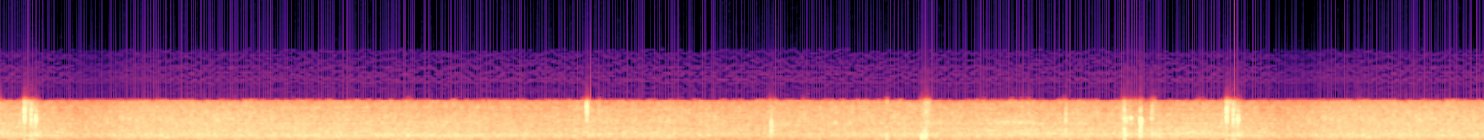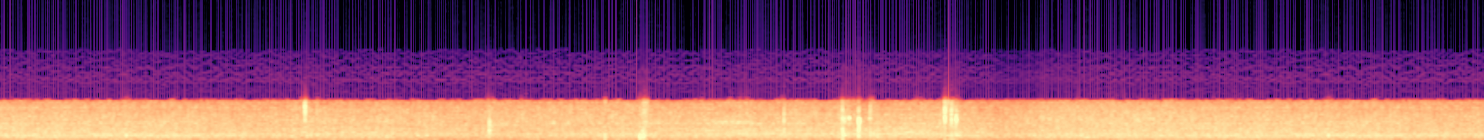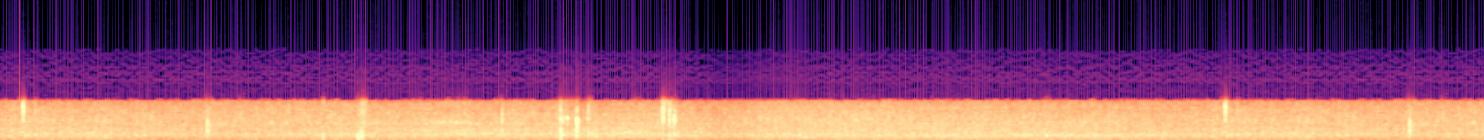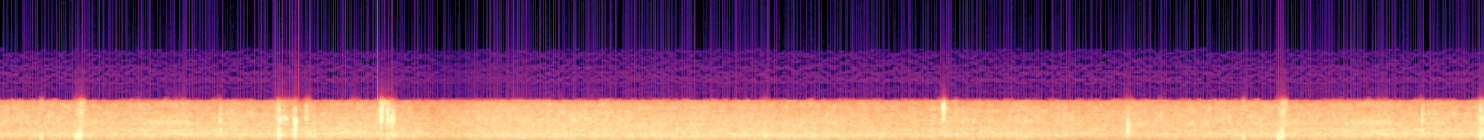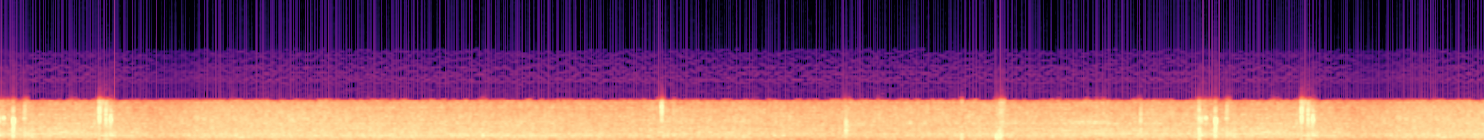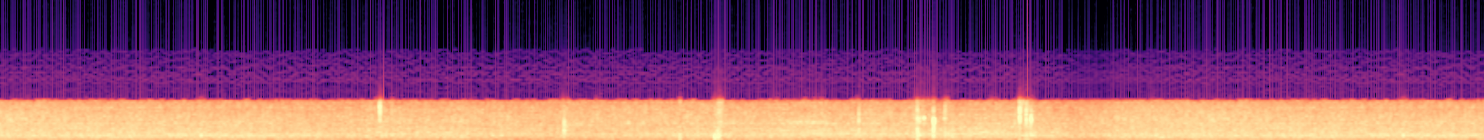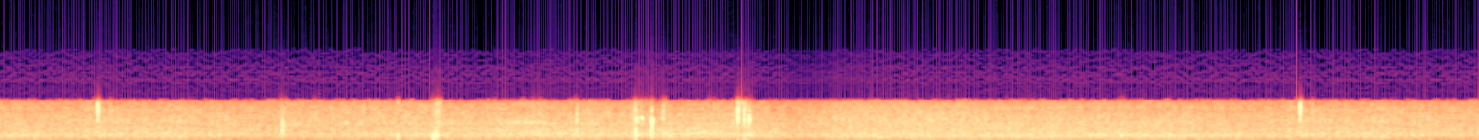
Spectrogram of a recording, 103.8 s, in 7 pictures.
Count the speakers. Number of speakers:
zero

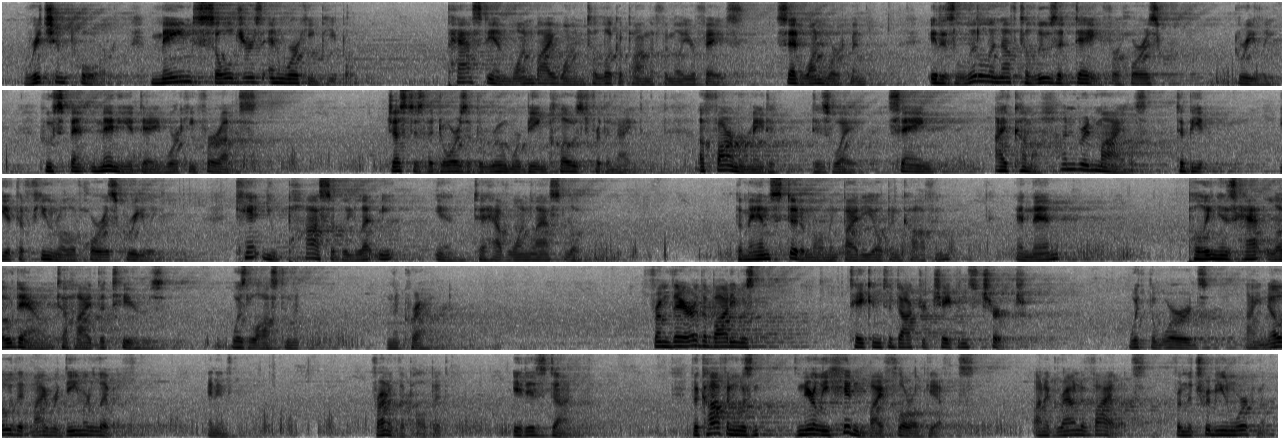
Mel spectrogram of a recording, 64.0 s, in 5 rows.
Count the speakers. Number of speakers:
one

